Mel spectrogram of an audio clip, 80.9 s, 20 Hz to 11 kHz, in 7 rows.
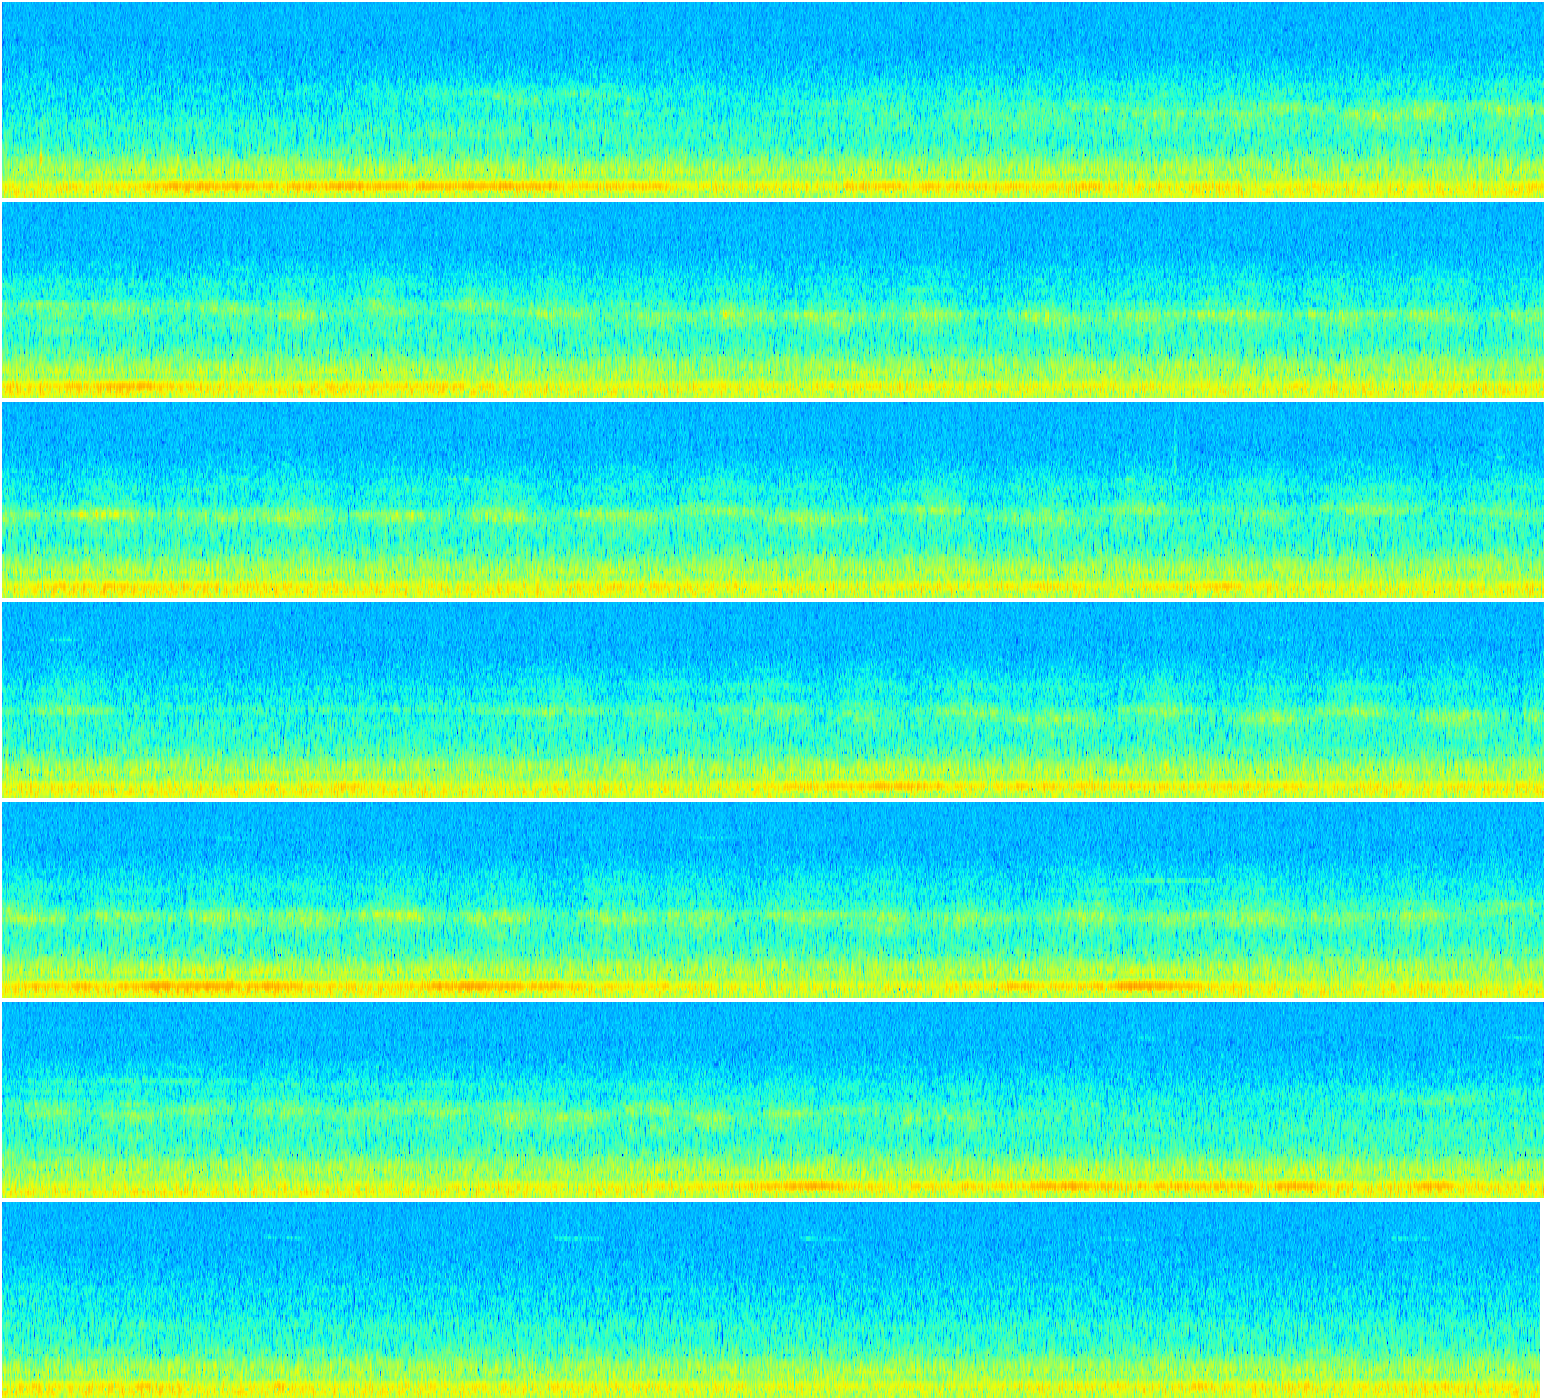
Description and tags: creepy breathing
This is a very quick and dirty lo-fi recording of a very unsettling noise I am currently hearing outside of my 2nd story bedroom window.
I have no clue what it could be. I have lived here for over a decade and never heard this sound. It's like wind, but it keeps fading in and disappearing again. When it starts, it sounding like very rapid, almost whistling, shallow breathing.
I can't imagine what is making this sound, but it's pretty unnerving, and I'm too creeped out to open the curtains.
I'm hoping someone can recognize this and tell me what this is because I'm starting to get very uncomfortable after about 10 minutes of hearing this on and off again.
I am attempting to record it as it happens, so I've got several recorded instances of this if you want to hear more of it.
breathing, creepy, evp, ghost, ghostly, lo-fi, spooky, whistling, wind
